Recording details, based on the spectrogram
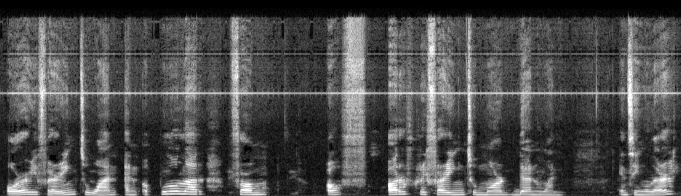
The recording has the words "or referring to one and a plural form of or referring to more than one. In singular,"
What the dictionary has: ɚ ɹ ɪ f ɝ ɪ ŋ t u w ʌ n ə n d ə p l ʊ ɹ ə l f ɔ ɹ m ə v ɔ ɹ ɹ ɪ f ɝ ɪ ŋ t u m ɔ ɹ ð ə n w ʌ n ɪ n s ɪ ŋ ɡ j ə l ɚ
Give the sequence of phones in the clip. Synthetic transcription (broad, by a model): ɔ ɹ ɪ f ɝ ɪ ŋ t u w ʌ n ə n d ə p ʊ l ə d f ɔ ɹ m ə f ɔ ɹ ɹ ɪ f ɝ ɪ ŋ t u m ɔ ɹ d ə n w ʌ n ɪ n s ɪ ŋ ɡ l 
